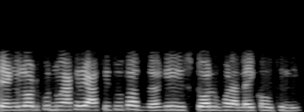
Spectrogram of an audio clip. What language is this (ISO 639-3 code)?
ori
